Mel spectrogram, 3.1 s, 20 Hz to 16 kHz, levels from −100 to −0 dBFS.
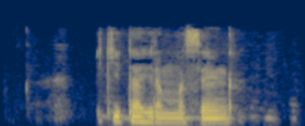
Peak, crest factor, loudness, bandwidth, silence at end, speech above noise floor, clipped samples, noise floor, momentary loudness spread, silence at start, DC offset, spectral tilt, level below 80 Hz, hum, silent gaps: -4 dBFS; 20 dB; -22 LUFS; 8 kHz; 0.35 s; 31 dB; under 0.1%; -53 dBFS; 17 LU; 0.55 s; under 0.1%; -4.5 dB/octave; -52 dBFS; none; none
